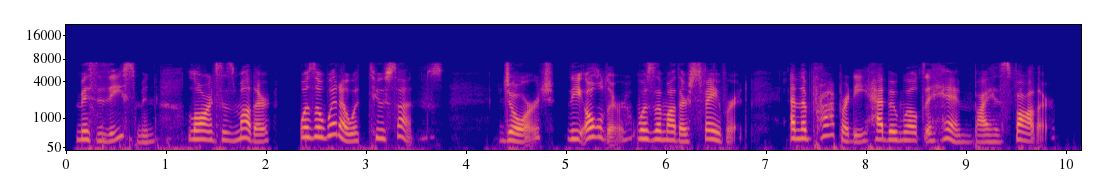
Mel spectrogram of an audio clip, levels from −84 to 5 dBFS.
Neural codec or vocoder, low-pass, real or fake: none; 7.2 kHz; real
